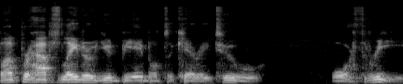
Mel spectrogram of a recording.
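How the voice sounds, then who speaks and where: Putting on a character voice, a man speaks at a moderate pace with fairly low pitch and lively intonation. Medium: actual play. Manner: measured, cryptic.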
